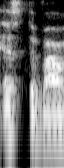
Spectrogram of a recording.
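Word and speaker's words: Estêvão: Now say it properly, bro. Don't say Esteeb like that.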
